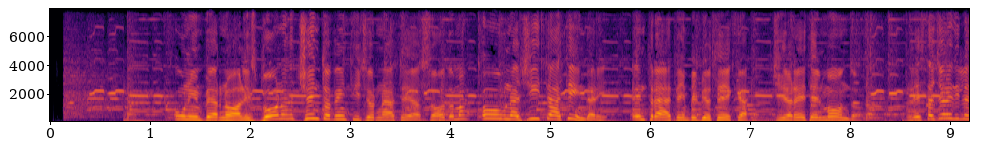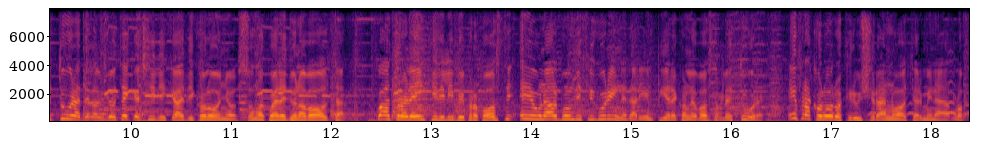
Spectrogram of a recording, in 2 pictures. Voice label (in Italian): spot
